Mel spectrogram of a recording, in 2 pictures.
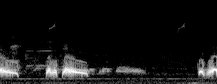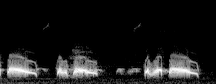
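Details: Lure calls of a spotted dove, thúc gù and gáy gọi styles, used to excite decoy birds: four low cooing phrases, each a brief stuttered note then a drawn-out downward-sliding coo, with a soft murmur between phrases.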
